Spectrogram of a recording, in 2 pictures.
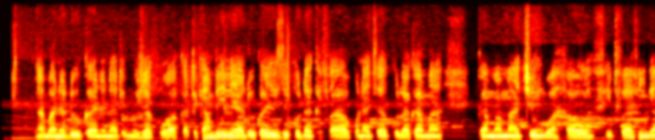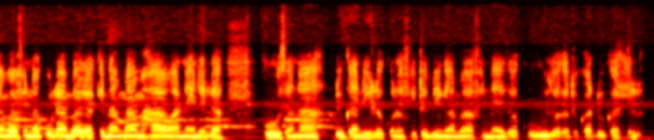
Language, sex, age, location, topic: Swahili, male, 25-35, Nakuru, finance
